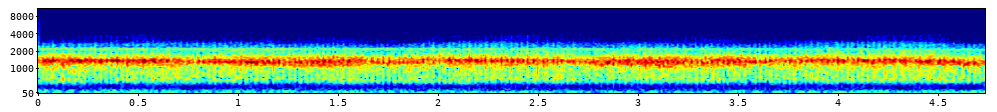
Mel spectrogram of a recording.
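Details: Massed night calling of frogs and toads in Mexico, an even, unbroken buzz of high croaks from many animals in natural habitat.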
